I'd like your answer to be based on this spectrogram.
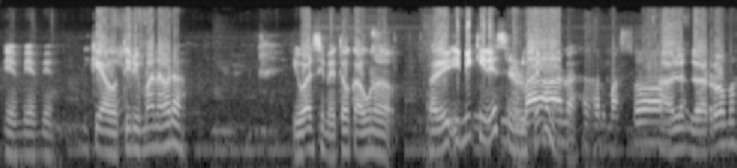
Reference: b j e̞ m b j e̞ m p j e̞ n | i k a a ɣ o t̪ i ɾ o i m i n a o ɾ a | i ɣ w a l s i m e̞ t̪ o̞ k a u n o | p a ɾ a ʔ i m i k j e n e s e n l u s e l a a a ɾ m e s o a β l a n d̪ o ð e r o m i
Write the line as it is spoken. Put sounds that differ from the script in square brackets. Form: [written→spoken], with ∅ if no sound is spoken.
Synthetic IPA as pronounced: b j e̞ m b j e̞ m [p→b] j e̞ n | i k [a→e] a ɣ o t̪ i ɾ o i m [i→a] n a o ɾ a | i ɣ w a l s i m e̞ t̪ o̞ k a u n o | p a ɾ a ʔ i m i k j e n e s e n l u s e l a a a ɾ m [e→a] s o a β l a n d̪ o ð e r o m [i→a]

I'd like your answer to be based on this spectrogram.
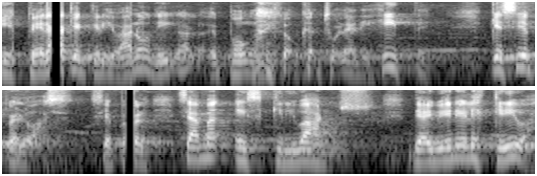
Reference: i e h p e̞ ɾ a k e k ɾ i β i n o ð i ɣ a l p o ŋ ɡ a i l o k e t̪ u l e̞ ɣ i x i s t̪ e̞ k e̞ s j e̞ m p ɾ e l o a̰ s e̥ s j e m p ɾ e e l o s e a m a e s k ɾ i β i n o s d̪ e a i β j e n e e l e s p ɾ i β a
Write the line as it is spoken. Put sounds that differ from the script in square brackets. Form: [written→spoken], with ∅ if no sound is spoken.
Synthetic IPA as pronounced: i e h p e̞ ɾ a k e k ɾ i β [i→a] n o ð i ɣ a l p o ŋ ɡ a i l o k e t̪ u l e̞ [ɣ→ð] i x i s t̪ e̞ k e̞ s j e̞ m p ɾ e l o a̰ s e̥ s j e m p ɾ e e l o s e a m a e s k ɾ i β [i→a] n o s d̪ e a i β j e n e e l e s [p→k] ɾ i β a

